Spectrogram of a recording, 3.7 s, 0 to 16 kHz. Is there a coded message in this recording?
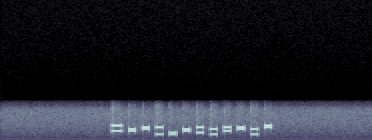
Yes: multi-frequency trunk signalling (R1, as on North American trunks) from 1.1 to 2.7 s, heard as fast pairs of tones, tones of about 70 ms, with hum. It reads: KP 6071684904 ST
